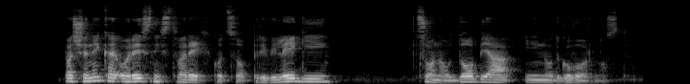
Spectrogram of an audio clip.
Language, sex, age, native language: Slovenian, male, 18-29, Croatian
